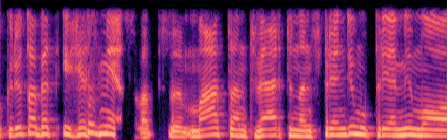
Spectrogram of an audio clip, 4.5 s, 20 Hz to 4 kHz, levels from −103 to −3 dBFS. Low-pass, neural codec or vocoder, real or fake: 3.6 kHz; none; real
